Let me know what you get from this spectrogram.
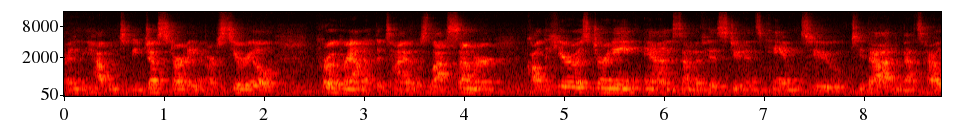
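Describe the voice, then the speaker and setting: A woman's very deep, low voice at a very fast pace with fairly even intonation, amid noticeable background noise and audible room echo. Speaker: conference presenter. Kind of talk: presentation talk. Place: classroom. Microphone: camera far.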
